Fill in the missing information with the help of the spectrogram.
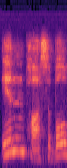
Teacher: p impossible is influencing the sound of the negative prefix and it's easier to say m because M and P are produced in the same region with both lips together bilabial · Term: regressive assimilation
